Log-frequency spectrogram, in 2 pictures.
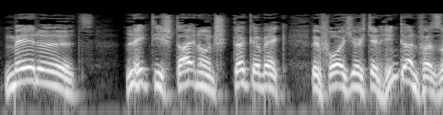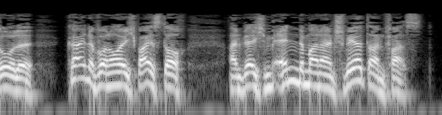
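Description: A man voicing a large, cocky thug with a broken nose in an audiobook, taunting loudly. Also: high voice, lively intonation, a little slow, no echo, dull audio, voice pushed up, heavily acted. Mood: jeering. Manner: loud mocking taunts.

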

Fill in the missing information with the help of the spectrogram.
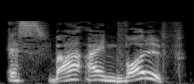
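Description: A man voicing a stubborn, fierce young girl in an audiobook, with sharp, insistent outbursts. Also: mid-range voice, huge pitch swings, moderate pace, slightly rough, no room sound, muffled recording, pitched above the performer's own voice. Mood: urgent.

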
